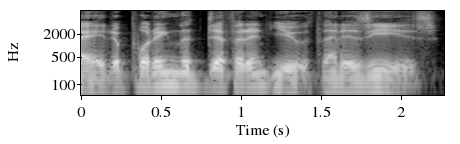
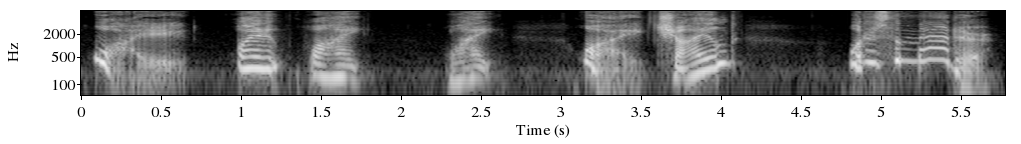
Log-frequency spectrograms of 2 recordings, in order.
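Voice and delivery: high-pitched surprised mother; halting, wondering questions in a raised pitch; slower than usual. A narrator's reading. Mother to her upset daughter, surprised. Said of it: "raising her eyes in surprise".

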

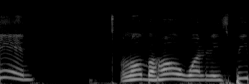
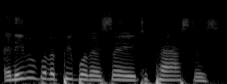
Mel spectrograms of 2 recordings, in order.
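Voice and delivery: ordinary talk, nothing marked

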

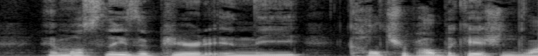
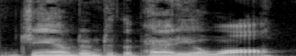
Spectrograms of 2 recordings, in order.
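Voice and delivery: ordinary delivery

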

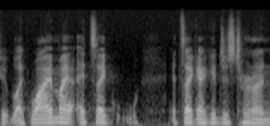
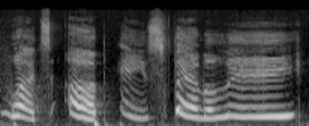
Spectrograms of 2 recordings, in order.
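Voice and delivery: much higher, louder, drawn-out family vlog greeting; mock vlogger intro; 6 dB louder, much slower than usual. Imitating the Ace Family's channel intro, high stretched vlogger greeting. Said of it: "like a David Dobrik moment".

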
